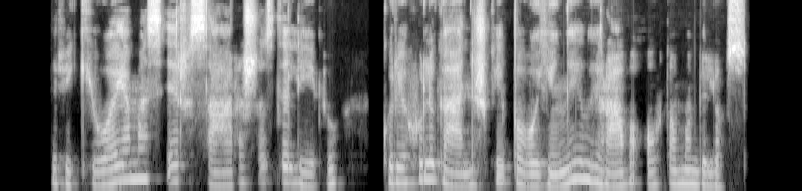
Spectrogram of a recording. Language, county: Lithuanian, Tauragė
